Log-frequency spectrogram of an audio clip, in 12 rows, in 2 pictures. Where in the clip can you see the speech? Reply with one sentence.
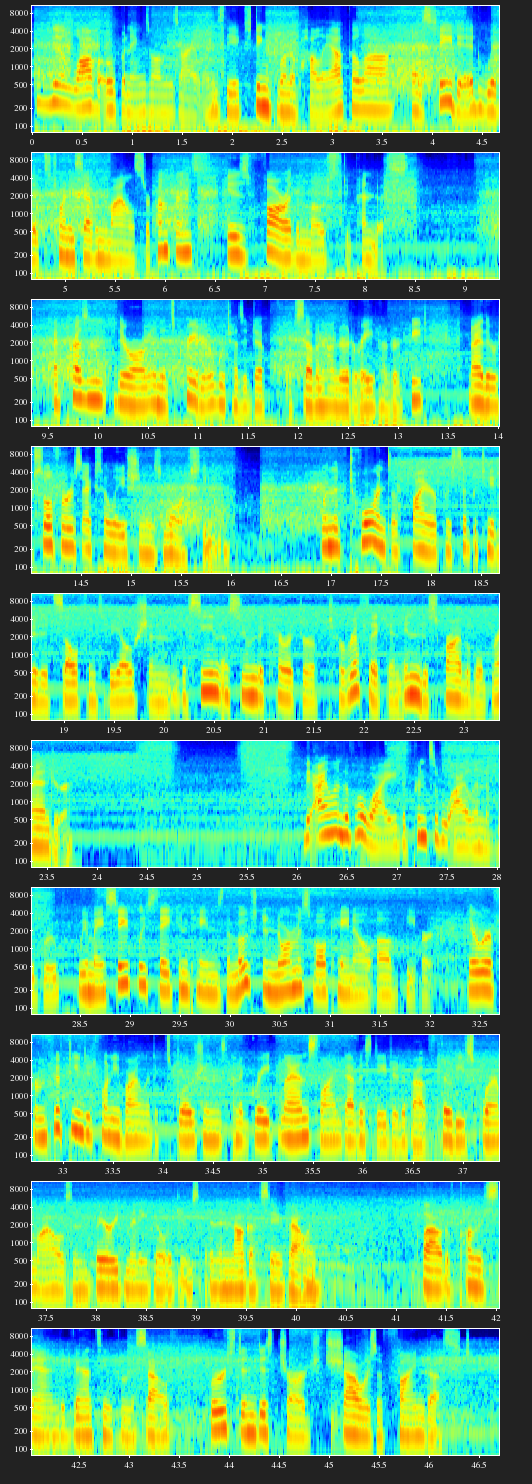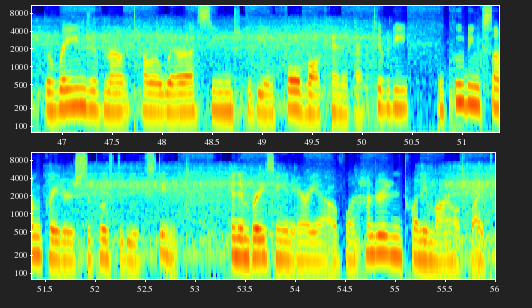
The speech can be heard from 0.0 to 8.5 s, from 9.5 to 16.0 s, from 16.9 to 23.8 s, from 26.1 to 40.2 s and from 41.2 to 55.9 s.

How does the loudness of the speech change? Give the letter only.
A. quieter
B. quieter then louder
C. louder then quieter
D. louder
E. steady
E.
